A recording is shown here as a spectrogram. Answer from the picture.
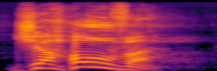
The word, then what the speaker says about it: Jehovah: The other is a pronunciation that takes the vowel points from the Old Testament word Adonai and adds them to the letters that we get the word Yahweh from, and it's pronounced Jehovah. Yahweh or Jehovah are two English pronunciations of this same Hebrew root name that is the name of God.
